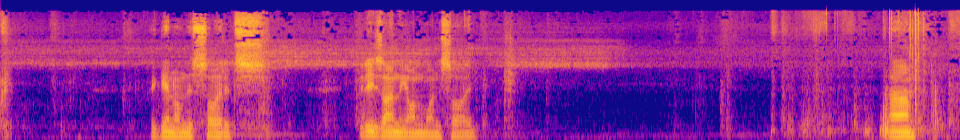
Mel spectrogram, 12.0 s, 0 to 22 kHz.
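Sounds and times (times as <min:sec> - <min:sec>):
high-pitched insect chirring: 0:00.0 - 0:09.8.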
